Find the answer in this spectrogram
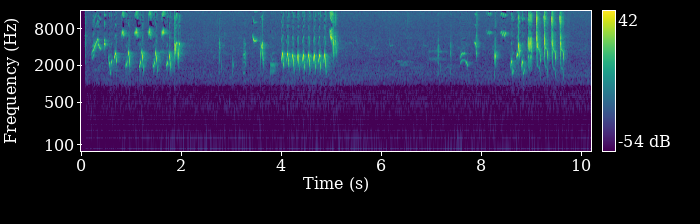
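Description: A flycatcher sings bright, high chirping phrases in bursts: rapid trilled rattles and sharp repeated notes, separated by short pauses, with no other sounds.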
